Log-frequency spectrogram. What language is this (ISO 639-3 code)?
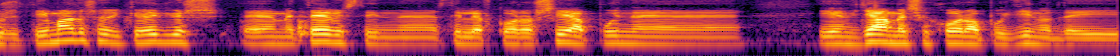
ell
